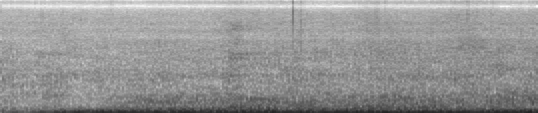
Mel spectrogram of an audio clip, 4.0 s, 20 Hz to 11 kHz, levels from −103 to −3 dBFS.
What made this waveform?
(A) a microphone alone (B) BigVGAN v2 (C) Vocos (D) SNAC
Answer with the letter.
D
